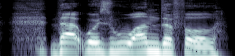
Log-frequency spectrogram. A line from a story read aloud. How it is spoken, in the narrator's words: cried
